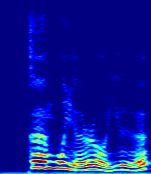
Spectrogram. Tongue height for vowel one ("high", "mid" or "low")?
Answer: mid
